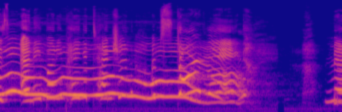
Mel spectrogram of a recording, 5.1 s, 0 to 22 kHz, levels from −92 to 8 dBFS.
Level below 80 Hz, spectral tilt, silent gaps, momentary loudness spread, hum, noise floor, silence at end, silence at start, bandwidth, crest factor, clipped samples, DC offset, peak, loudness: -76 dBFS; 0 dB/octave; none; 9 LU; none; -65 dBFS; 0 s; 0 s; 19.5 kHz; 20 dB; under 0.1%; under 0.1%; -6 dBFS; -24 LUFS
